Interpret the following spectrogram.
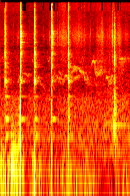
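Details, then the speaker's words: Hyundai lawn mower with the OPC handle pulled and start button pushed: sharp metallic clicks, about four a second, then quieter ticks; the starter solenoid plunger is pulling in, so the coil is energising. "that kinney clicking sound is the little rod going back and forwards in the solenoid which is supposed to make the connection between those two large terminals"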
